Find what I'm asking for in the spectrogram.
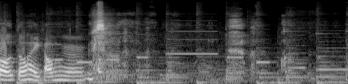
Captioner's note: trying not to laugh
